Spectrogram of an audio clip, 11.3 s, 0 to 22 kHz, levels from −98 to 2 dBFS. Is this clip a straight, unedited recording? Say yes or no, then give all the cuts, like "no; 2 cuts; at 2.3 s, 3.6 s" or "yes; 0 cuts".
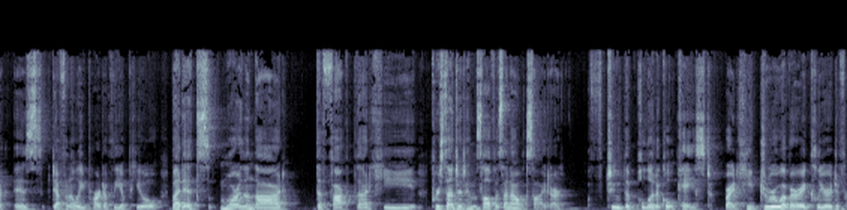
no; 2 cuts; at 2.2 s, 5.7 s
